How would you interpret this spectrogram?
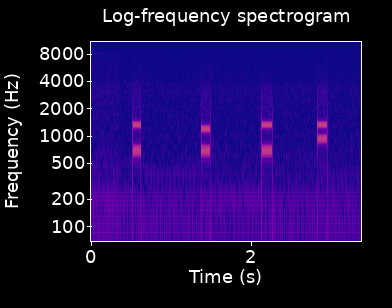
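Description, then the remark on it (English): Four touch-tone telephone keypad beeps entering a Baltimore, Maryland zip code into an automated TV listings phone service, each a short, steady dual-pitched tone, pressed at an even pace about a second apart, with quiet background hum between them and no voices. “Using the touch tone keypad on your telephone, please enter your 5-digit zip code.”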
